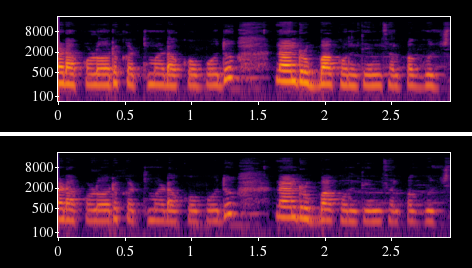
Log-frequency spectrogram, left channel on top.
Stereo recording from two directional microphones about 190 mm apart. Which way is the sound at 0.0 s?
25° left (ahead or behind).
